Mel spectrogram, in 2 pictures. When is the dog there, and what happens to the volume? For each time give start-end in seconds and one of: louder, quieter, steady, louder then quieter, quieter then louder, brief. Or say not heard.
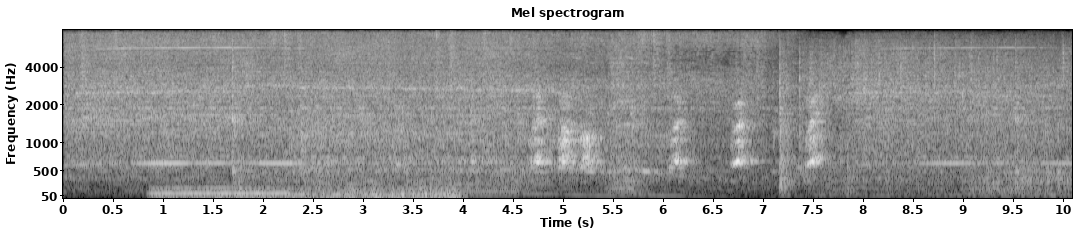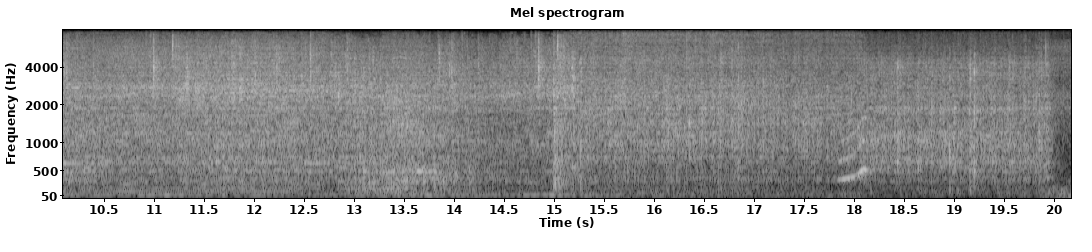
0.8-7.7 louder.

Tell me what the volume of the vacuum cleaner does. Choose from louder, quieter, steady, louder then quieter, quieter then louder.
quieter.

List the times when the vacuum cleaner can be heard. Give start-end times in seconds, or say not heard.
0.0-15.3.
